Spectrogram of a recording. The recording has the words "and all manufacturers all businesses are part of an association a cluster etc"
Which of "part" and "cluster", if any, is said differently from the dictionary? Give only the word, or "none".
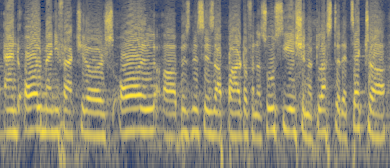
none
